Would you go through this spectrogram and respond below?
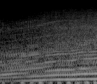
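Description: Race car engine from the Forza Motorsport 7 demo, a steady rising drone with clear harmonics climbing in pitch as it accelerates over a pulsing low throb, loud and close with no talk.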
